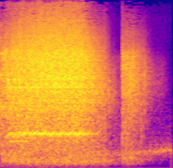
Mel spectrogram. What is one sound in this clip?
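A loud energy blast roars and crackles.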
